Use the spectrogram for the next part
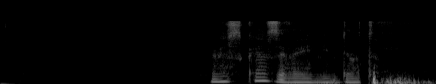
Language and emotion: Russian, sad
